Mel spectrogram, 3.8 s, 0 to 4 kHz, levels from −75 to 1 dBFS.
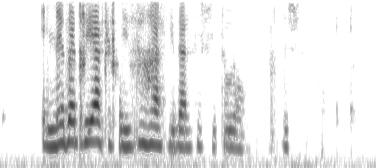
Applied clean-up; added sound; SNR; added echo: neural diffusion model UNIVERSE++.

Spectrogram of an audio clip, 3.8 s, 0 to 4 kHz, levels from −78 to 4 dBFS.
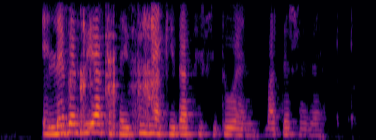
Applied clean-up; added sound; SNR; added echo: neural mask model Resemble Enhance denoiser.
